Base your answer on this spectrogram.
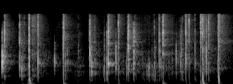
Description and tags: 56 recordings of various manipulations of an (empty) can of coke on a wooden floor. Recorded with a 5th-gen iPod touch. Edited with Audacity
aluminium, aluminum, can, coke, coke-can, cola, crunch, crush, hit, metal, move, place, roll, rolling, steel, tick, tin, tin-can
